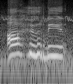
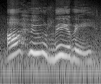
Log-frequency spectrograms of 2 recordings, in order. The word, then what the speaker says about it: Ahuriri: Is Ahuriri. Ahuriri. Ahuriri. Really sorry if that isn't pronounced properly, but I'm giving it a good go. Yeah. It's beautiful, but you've got to get your tongue right on the riri.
